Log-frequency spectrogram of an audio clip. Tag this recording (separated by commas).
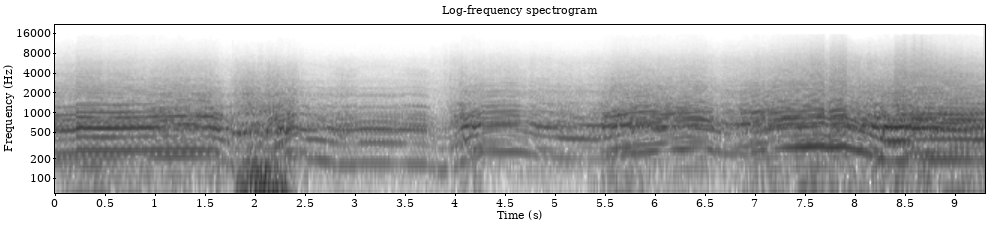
Car passing by, Vehicle, Motor vehicle (road), Car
